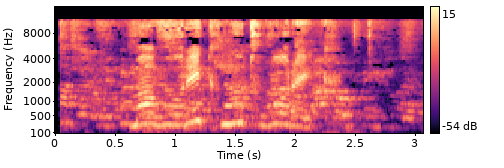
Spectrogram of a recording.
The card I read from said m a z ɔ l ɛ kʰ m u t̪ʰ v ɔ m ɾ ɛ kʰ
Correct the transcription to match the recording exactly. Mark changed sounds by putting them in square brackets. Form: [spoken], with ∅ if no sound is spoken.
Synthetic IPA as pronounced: m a [v] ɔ [ɾ] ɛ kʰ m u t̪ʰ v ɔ [∅] ɾ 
